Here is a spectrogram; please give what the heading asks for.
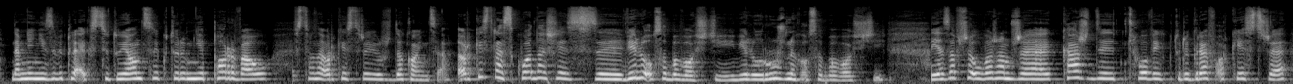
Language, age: Polish, 30-49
